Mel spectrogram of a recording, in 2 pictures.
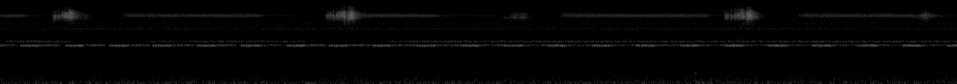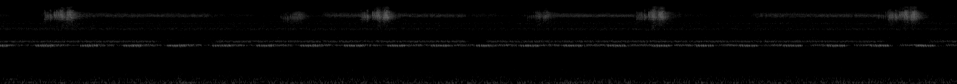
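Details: Wilderness chorus of cicadas: an unbroken high whine punctuated roughly every three seconds by a loud crackling burst, with a rapid ticking pulse running underneath throughout.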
